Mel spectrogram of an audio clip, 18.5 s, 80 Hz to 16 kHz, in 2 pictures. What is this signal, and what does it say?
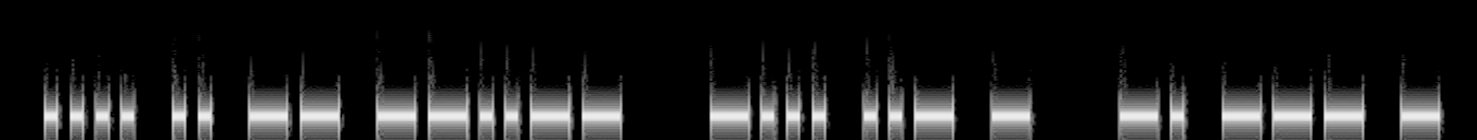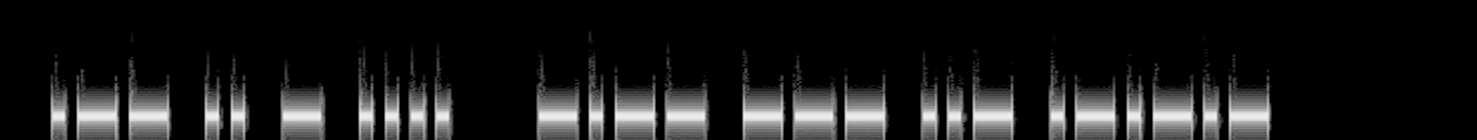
Morse code, heard as a keyed tone, about 15 wpm, 700 Hz. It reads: HIM, BUT NOT WITH YOU.
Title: Sentences from Top 1000 Words - Review Part 4 - 15wpm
